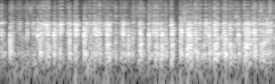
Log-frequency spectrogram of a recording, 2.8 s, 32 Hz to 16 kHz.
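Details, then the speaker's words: 2002 Chevy Silverado 5.3, rattle sounding like the transmission; one of two catalytic converters has a loose inner core, cut out and replaced: fast, dry metallic rattling as the core shifts inside its shell. "2002 Silverado okay now this thing had a rattle in it really sound like it's comes in transmission"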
